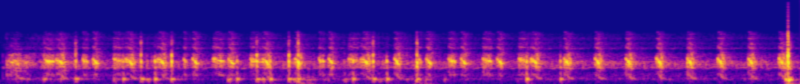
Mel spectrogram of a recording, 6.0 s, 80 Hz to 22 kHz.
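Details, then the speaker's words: Honda TRX 300 ATV, cold start outside the shed in December: starter churns in even pulses about four per second but the engine never fires; gas smell, owner suspects it is flooded. "I smell gas which means it's flooded. That's not a good thing."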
